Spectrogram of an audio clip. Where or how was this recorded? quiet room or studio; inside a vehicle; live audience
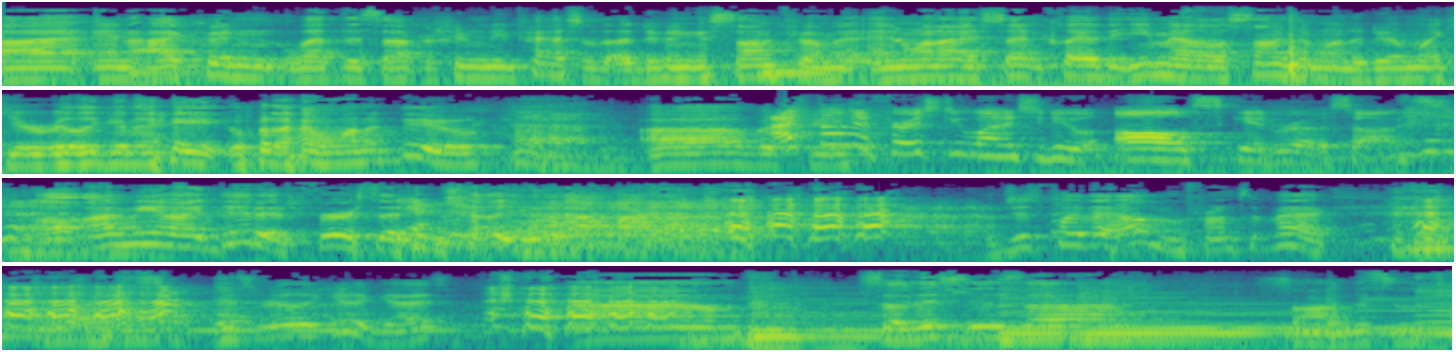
live audience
